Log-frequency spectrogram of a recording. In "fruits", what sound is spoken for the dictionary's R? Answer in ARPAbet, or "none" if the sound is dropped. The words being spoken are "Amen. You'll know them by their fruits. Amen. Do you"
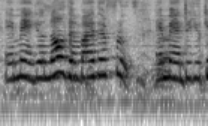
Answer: R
